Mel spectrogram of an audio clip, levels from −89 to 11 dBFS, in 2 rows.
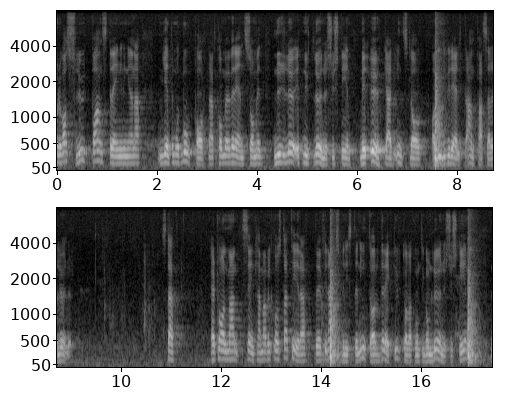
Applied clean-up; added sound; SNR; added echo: none; Thump, thud; -2 dB; none.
